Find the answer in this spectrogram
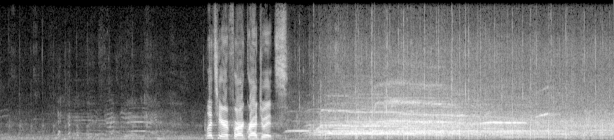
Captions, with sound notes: - Let's hear it for our graduates. (crowd cheering and applauding)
